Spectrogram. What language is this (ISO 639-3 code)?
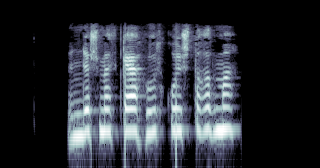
bak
